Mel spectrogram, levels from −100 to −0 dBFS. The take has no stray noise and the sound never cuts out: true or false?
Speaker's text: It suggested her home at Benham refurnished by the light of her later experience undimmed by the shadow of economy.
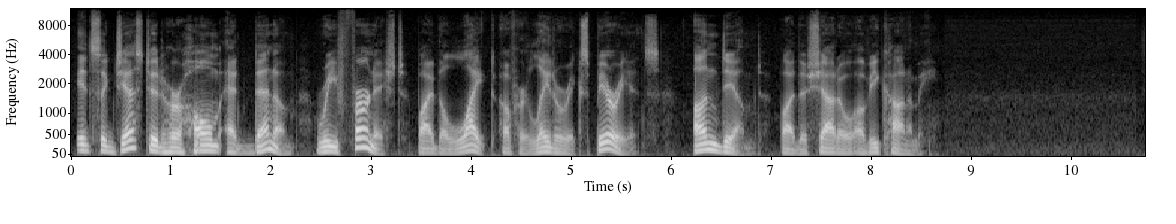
true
